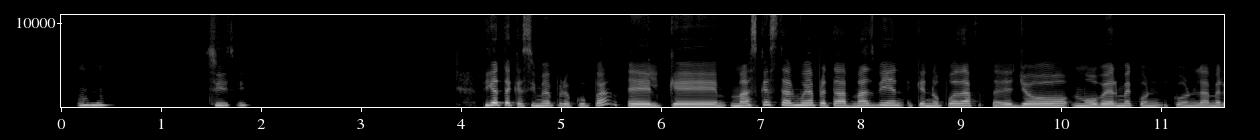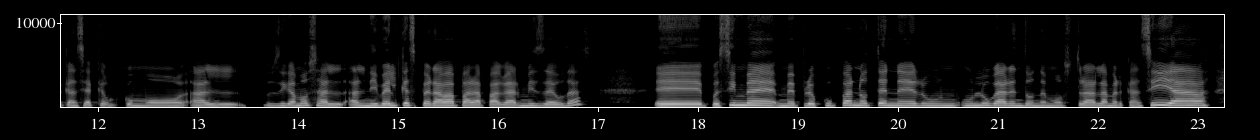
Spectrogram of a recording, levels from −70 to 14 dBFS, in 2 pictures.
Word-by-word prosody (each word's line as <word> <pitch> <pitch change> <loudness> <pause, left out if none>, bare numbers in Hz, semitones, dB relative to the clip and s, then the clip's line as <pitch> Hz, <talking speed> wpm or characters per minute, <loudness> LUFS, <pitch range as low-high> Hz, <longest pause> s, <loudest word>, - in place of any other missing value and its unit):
Ujú. 265 +1 0 1.0
Sí, 255 -1 -4
sí. 260 0 -12 2.3
Fíjate 280 +1 +6
que 220 -4 -3
sí 230 +2 -6
me 235 +2 +1
preocupa 220 - -4 0.2
el 200 -3 +3
que, 200 -1 +2
más 225 +4 0
que 300 - -2
estar 285 -3 0
muy 270 0 +4
apretada, 245 -3 +2
más 240 +3 -1
bien 260 -1 0
que 220 - 0
no 215 0 -3
pueda, 235 +2 +1 0.2
eh, 200 0 -2
yo 225 +3 +1
moverme 215 +2 0
con 215 -4 -7
con 200 +1 -6
la 195 0 -3
mercancía 195 +1 -3
que 205 +1 -8
como 195 -1 -3
al, 195 -1 -3 0.2
pues 215 -1 -11
digamos 230 +3 -2
al 210 -4 0
al 200 +2 -1
nivel 220 +2 +2
que 255 - +4
esperaba 230 -2 +2
para 205 -4 +2
pagar 190 +1 0
mis 220 -1 -3
deudas, 235 - -3 0.6
eh, 205 -1 +5
pues, 210 -1 +1
sí, 270 +5 +3
me 260 -4 +5
me 220 0 -1
preocupa 225 +4 -1
no 250 -1 0
tener 240 -1 +1
un 235 0 -2
un 235 +1 -1
lugar 235 -2 +2
en 225 -1 -2
donde 205 -1 -3
mostrar 200 +2 -3
la 225 - 0
mercancía, 250 +5 +2
220 Hz, 145 wpm, -23 LUFS, 205-245 Hz, 2.3 s, Fíjate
